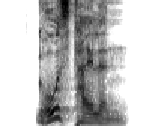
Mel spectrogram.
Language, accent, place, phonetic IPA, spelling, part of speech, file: German, Germany, Berlin, [ˈɡʁoːsˌtaɪ̯lən], Großteilen, noun, De-Großteilen.ogg
- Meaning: dative plural of Großteil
